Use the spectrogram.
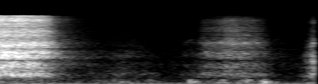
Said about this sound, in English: he took us into this different breathing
